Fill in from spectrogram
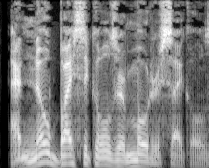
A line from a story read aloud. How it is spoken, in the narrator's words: added sternly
